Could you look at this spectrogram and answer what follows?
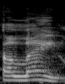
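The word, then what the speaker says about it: Alain: of a lot better it's the french version of alan got it it is pronounced elaine like i said precious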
